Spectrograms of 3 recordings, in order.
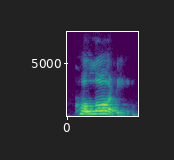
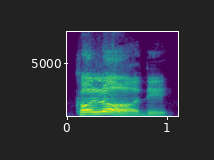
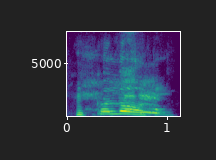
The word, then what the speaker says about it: Collodi: I don't know how to pronounce any of these words, but there it is. Pelodi. Sure. Colori. Collodi. Yeah. Colodi.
